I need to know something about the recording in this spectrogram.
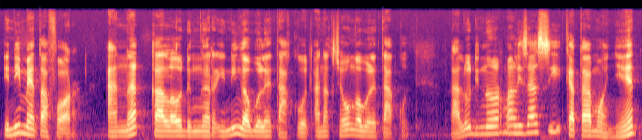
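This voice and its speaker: A man's voice: medium pitch, animated, brisk. A man who is a children's storyteller, explaining in a podcast conversation. He talks animatedly and uses sound effects.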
